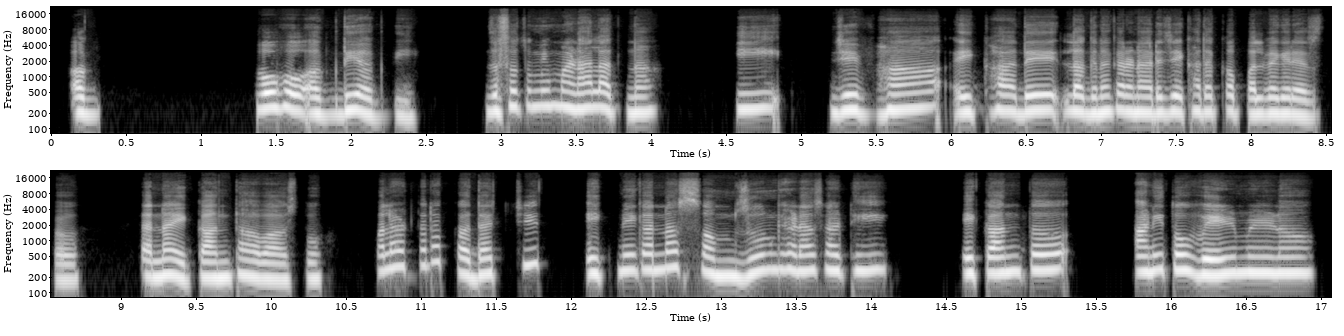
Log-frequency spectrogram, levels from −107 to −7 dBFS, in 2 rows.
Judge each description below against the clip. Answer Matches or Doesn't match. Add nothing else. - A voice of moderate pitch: Doesn't match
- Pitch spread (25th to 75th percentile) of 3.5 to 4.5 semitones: Matches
